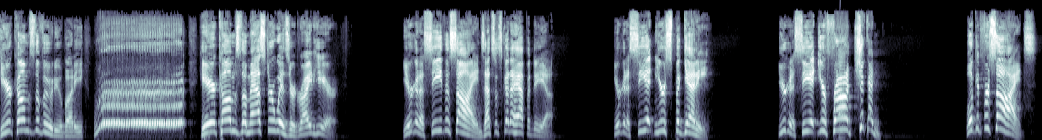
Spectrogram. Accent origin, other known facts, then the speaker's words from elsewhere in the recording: the South, United States; accent: Southern; Chainbreak doesn't like my Southern accent.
